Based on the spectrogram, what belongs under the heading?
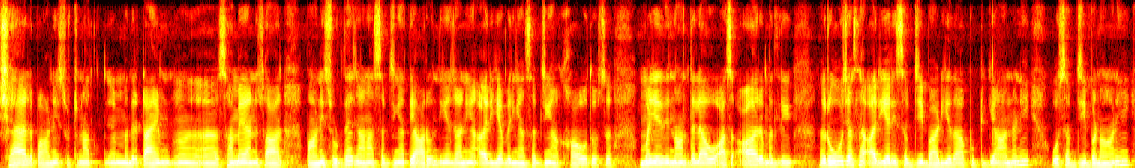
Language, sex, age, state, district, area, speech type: Dogri, female, 30-45, Jammu and Kashmir, Samba, rural, spontaneous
